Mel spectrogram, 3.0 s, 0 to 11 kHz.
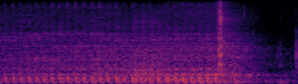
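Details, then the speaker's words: Small single-cylinder engine of a 2022 Honda Ruckus scooter fires easily and putts at a low, even idle with a steady thump and no stumble, after carb cleaning fixed its no-start. "Sound like a bobcat. All right, that's a good start. Fired up easy. I got the idle real low."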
